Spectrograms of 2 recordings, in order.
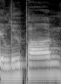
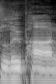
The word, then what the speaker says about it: Lupin: Because I was saying Lupin because that's how we would pronounce that in English as a name like like the flower. I think it's Lupon in the French.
